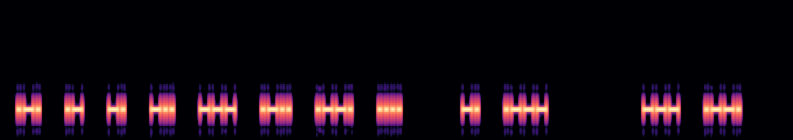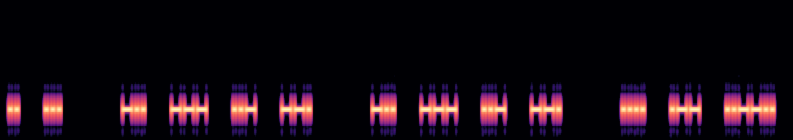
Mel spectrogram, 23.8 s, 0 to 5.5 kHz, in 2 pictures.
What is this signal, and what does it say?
Morse code, heard as a keyed tone, about 25 wpm, spaced as for 15 wpm, 590 Hz. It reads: RANDOLPH NJ OP IS DOUG DOUG HW?
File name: qso220b 15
